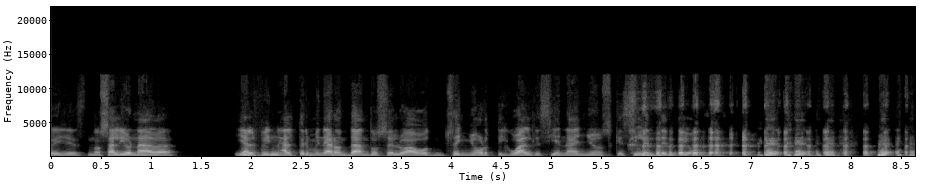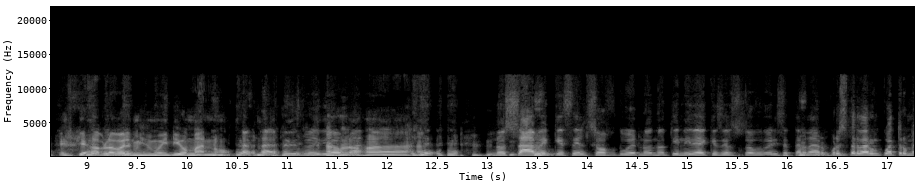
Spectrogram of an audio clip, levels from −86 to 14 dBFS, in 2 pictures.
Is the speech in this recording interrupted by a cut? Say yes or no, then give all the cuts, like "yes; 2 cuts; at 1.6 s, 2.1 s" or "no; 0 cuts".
no; 0 cuts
